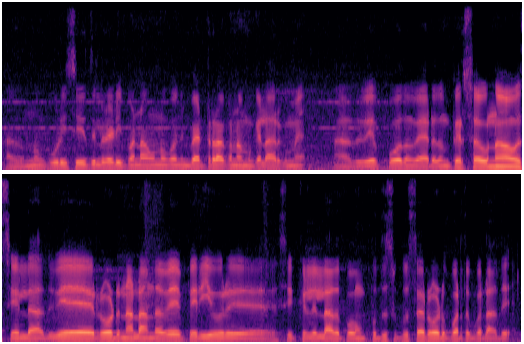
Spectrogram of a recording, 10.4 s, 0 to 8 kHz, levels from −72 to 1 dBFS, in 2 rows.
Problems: background sounds at intervals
